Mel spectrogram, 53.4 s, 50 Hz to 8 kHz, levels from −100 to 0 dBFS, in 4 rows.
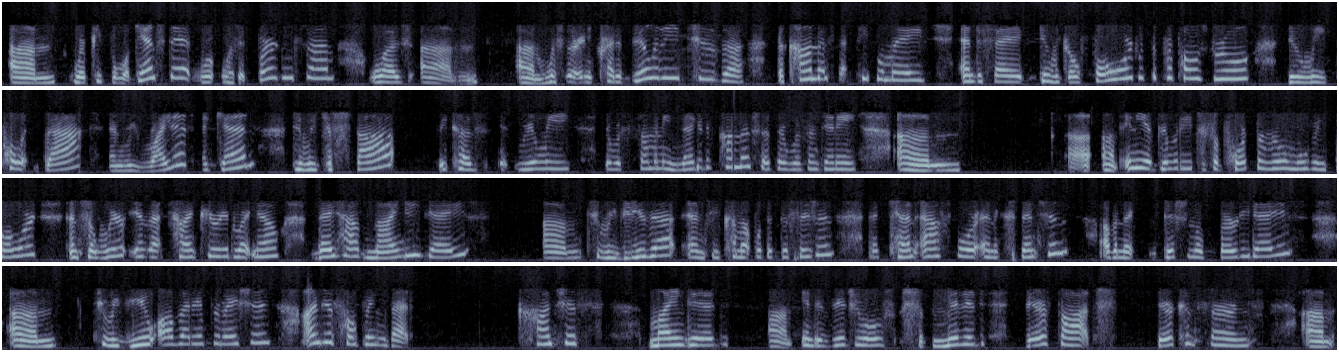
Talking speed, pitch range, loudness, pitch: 140 wpm, 210-285 Hz, -37 LUFS, 235 Hz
